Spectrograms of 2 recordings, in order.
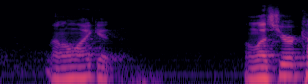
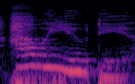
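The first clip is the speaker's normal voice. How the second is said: put-on high whispered old lady; a lightly voiced old aunt; 10 semitones higher, 3 dB quieter, slower than usual. Imagining his dead aunt greeting him, high whisper.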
